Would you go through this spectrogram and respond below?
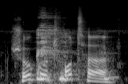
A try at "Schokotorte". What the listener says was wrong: Torte mit R. Schokotorte, nicht Du sagst Torte. Das klingt wie Kloake, echt.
